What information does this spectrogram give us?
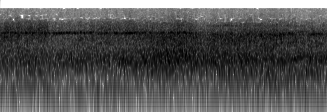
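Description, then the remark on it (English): A train rolls along loudly, its steady rumbling roar mixed with a high metallic whine as it brakes toward a stop. No one speaks. “Stop the train. Stop it quick.”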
